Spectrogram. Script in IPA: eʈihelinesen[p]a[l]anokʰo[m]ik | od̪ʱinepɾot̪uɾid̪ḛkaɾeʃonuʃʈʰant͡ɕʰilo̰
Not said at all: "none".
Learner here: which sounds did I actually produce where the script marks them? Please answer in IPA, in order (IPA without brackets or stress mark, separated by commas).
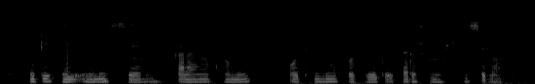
k, l, m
